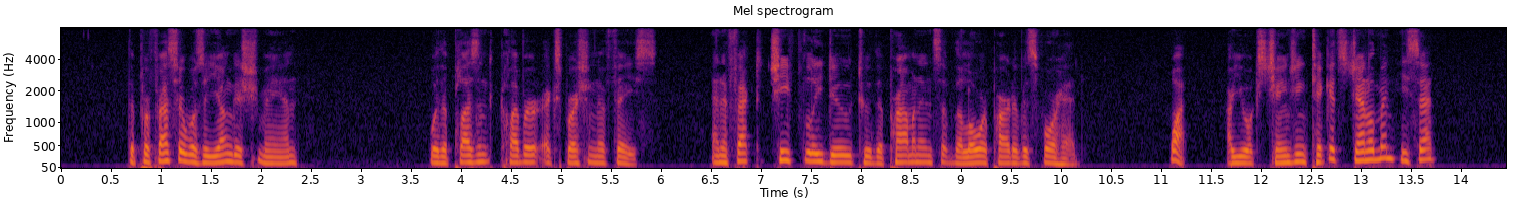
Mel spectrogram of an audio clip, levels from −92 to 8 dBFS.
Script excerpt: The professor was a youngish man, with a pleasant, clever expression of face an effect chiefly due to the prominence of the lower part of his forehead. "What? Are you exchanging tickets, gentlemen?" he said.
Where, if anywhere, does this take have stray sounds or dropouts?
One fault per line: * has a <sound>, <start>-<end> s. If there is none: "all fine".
all fine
